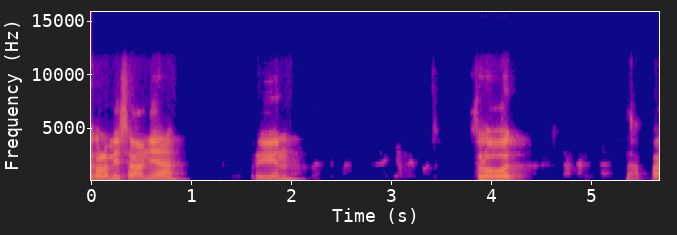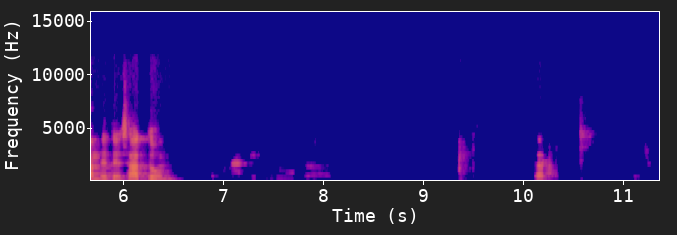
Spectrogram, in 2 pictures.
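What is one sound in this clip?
A man speaks calmly into a close microphone, in short phrases with pauses.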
